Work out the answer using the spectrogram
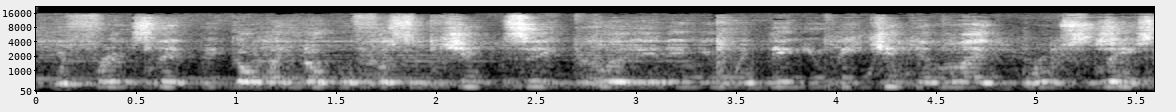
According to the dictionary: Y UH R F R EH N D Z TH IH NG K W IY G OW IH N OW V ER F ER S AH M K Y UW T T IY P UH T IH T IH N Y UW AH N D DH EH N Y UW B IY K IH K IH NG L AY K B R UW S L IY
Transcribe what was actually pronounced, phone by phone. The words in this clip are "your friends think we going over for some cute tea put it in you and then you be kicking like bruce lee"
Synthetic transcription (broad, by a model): Y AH R F R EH N D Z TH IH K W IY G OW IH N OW B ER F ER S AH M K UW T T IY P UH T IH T IH N Y UW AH N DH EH N Y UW B IY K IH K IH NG L AY K B R UW S L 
